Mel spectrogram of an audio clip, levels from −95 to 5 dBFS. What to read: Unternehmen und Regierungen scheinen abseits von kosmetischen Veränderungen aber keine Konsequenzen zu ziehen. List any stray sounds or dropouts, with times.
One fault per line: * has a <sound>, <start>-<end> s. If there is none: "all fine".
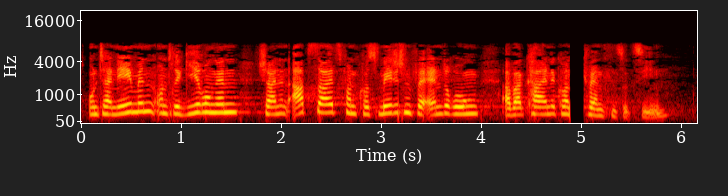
* has a dropout, 4.9-5.0 s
